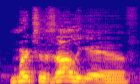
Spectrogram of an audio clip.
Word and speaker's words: Murtazaliev: Murtazaliev.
